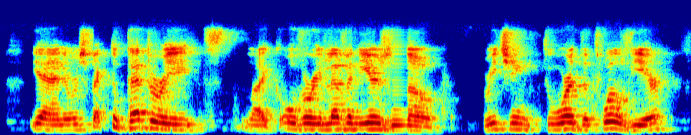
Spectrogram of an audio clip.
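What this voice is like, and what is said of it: Israeli-accented English. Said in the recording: “i'm from israel if it was not clear from my accent so i'm israeli”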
